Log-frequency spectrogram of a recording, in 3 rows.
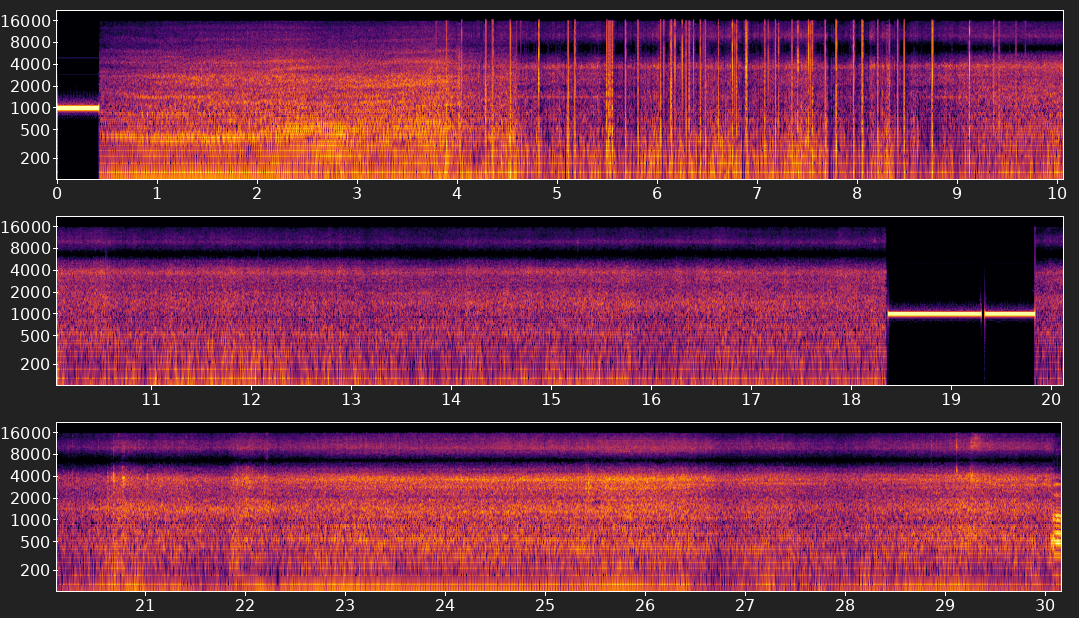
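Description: BMW F800 GS Adventure motorcycle's parallel-twin engine running under way, with wind noise on the onboard microphone; the engine revs up and down in the first few seconds. A censor bleep, a steady high beep with all other sound cut out, sounds briefly at the very start and again for about a second and a half about two-thirds of the way through.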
